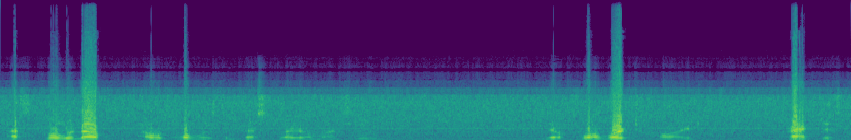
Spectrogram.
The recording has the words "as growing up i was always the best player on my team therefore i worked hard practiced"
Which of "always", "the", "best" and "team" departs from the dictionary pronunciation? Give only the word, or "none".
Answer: none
